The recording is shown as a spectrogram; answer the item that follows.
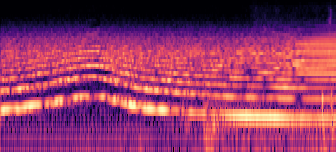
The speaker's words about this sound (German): Den ersten Stift setze ich hier jetzt rein. Und damit habe ich einen Sägezahn-Sound gewählt, dessen Tonhöhe ich einstellen kann.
